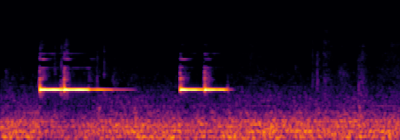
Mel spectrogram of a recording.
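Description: A phone's electronic ring: two short chime tones at the same high pitch, about a second and a half apart, the first longer than the second.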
